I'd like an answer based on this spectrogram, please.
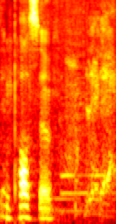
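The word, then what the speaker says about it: ImpulseSV: Impul the SV impulse is word play and pronounced impulsive.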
